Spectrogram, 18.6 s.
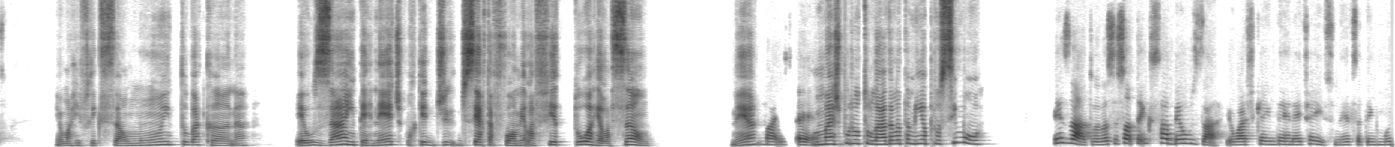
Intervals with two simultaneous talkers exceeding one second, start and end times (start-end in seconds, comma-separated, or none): none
